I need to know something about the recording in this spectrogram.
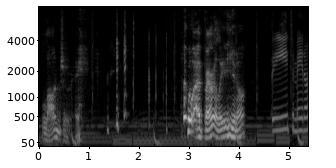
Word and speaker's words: lingerie: what do you mean it's lingery sexy lingery what do you mean that's not how you say it that's that's the only way I've ever heard it oh no okay apparently it's lingerie apparently you know see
